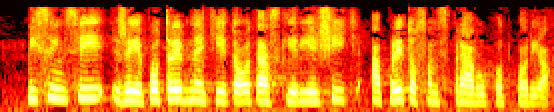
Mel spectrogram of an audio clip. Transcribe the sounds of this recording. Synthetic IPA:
misliːmsiʒɛjɛpɔt̪ɾɛbnɛːt̪ɪɛt̪ɔɔt̪aːskiɾɪɛʃicapɾɛt̪ɔsɔmspɾaːʋupɔt̪pɔɾila̰

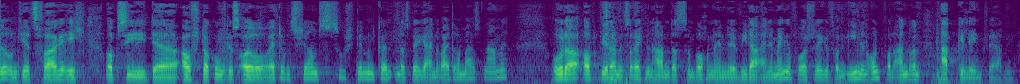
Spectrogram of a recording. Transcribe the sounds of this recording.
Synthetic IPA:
əʊntjɛt͡stfʁ̥aːɡəɪçʔɔpz̥iːdeːɐʔaʊfʃtɔkʊŋd̥ɛsʔɔʏʁoʁɛtʊŋsʃɪɐmst͡suːʃtɪmənkʰœntn̩d̥asv̥ɛːʁəjaʔaɪnəvaɪtəʁ̞əmaːsnaːmə | ʔoːɾɐʔɔpv̥iːɐɾamɪt̚t͡suʁɛçnənɦaːbm̩dast͡sʊmvɔχn̩ɛndəviːdɐʔaɪnəmɛŋəfoːɐʃlɛːɡəfɔnʔiːnənʔʊntfɔnʔandəʁən | ʔap̚ɡ̥əleːntv̥eːɐdn̩

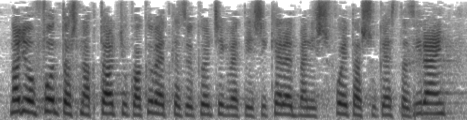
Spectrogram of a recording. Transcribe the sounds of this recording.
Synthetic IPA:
nɒɟo̞ɱfo̞n̪t̪o̞ʃnɒkt̪ɒrcukɒkøvɛt̪kɛzøːkø̞lt͡ʃeːɡvɛt̪eːʃikɛɾɛd̪̚bɛniʃfo̞jt̪ɒʃːukɛst̪ɒziɾaːɲt̪

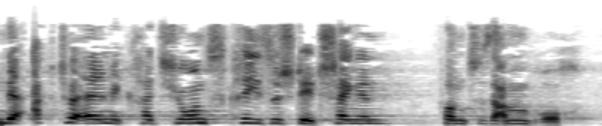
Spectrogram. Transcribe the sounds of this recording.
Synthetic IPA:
ndeːɐʔaktʰuɛlənmiɡʁat͡sjoːnskʁ̥iːzəʃteːtʃɛŋən | fɔmt͡suzamənbʁʊx

